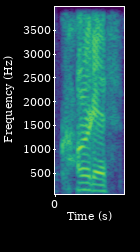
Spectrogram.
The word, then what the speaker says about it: Cardiff: Again, the Bank of Cardiff is spelled C-A-R-D-I-F-F, as in Frank Frank, so it's like car and then different.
